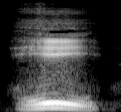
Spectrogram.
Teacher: Dia bergetar suara, kemudian ada aliran udara lalu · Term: baris bawah hi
